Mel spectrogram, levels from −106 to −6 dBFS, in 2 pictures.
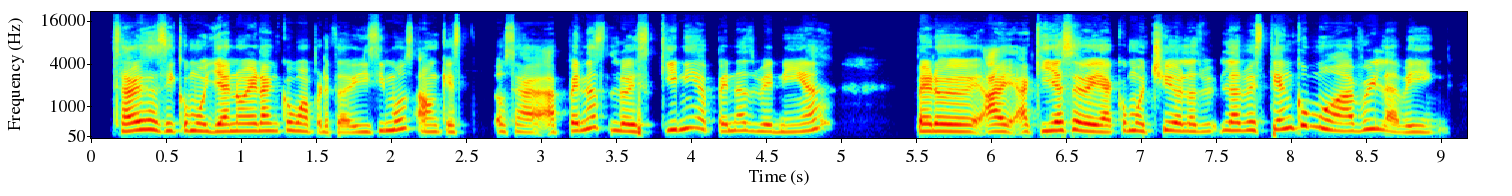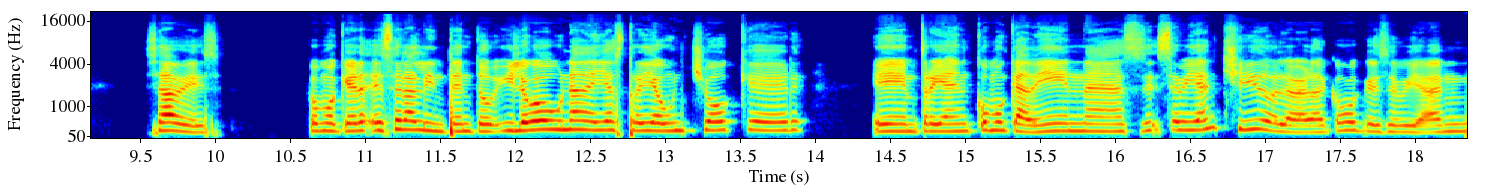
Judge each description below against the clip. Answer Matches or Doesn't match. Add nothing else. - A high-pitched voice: Matches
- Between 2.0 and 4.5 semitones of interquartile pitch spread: Matches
